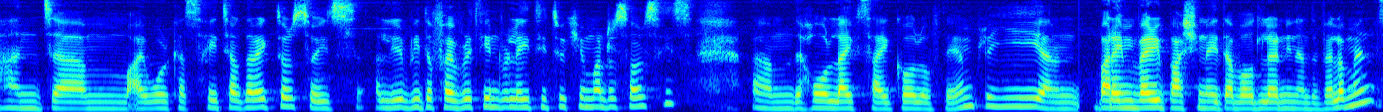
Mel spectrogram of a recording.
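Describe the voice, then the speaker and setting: Speaking in a Spanish accent, the voice moves at a very fast pace with hardly any pauses. The intonation is fairly even. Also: woman, medium pitch for a woman. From northern Spain. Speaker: HR director. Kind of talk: interview conversation.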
